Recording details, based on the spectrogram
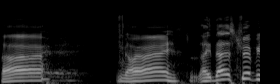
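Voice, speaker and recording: A high-pitched man with an American accent, ordinary pitch variation and a moderate pace against a quiet background. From South Central Los Angeles. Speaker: comedian and teacher. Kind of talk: stand-up.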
